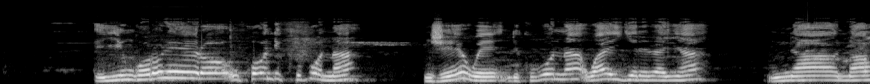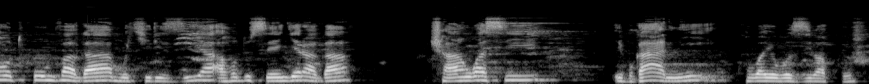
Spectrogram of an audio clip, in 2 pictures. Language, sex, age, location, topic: Kinyarwanda, male, 36-49, Musanze, government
